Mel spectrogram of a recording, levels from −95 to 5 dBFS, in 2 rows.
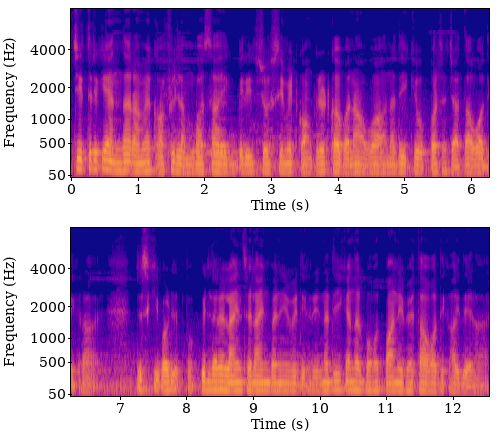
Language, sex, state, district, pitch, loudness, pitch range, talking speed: Hindi, male, Chhattisgarh, Raigarh, 95 Hz, -26 LUFS, 90-100 Hz, 215 wpm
